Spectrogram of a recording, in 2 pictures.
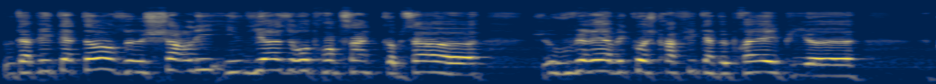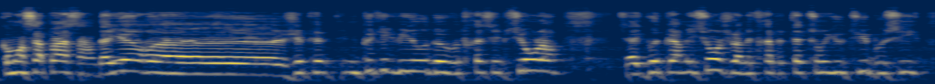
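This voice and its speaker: A man's voice: high-pitched, fairly even intonation, normal speed. A man from France chatting casually as an amateur radio operator, with courteous sign-offs. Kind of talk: casual radio contact chat.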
